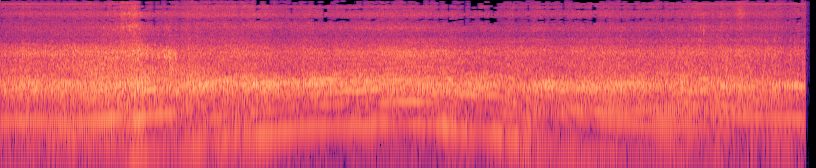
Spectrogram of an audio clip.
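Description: Lada Niva's four-cylinder petrol engine revving hard under load with its wheels spinning in deep mud. The revs climb for a few seconds, fall back about five seconds in, then hold steady.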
